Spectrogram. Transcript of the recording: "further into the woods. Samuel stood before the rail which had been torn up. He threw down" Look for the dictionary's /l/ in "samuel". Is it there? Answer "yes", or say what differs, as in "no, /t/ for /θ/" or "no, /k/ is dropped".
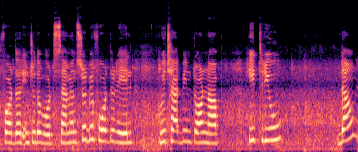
no, /n/ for /l/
